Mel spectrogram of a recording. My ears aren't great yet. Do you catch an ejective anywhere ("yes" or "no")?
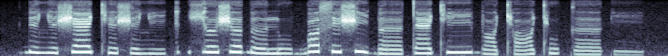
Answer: no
